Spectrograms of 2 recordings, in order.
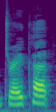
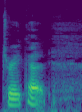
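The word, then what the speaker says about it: Dracut: going around seline's from draut Massachusetts or they probably don't say it like that Dr Dre cut we say Dre cut um but this little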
